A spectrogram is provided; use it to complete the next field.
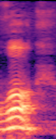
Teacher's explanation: غائن کی آواز ہوتی ہے غو، غائن کی آواز خا نہیں ہوتی، نہ کھا ہوتی ہے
